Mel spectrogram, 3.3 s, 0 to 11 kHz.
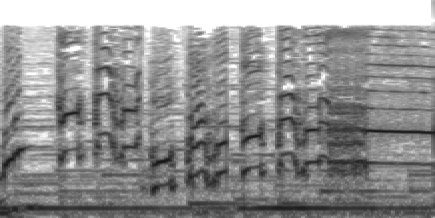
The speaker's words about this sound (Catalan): Perquè sortís bé la missió d'alliberar el pollastre 532, havien de millorar el robot connectant-li un microxip per cable programat perquè cada matinada cantés com un autèntic pota blava.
